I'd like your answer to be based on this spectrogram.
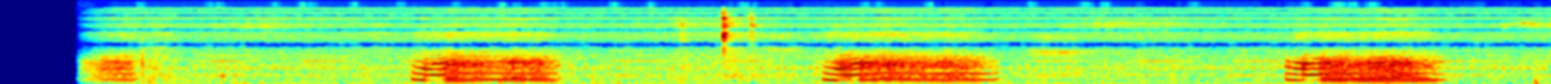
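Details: Sleeping pet snoring because he has a cold: three slow, rattling snores about two seconds apart with quiet pauses between.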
